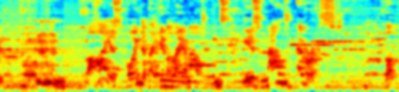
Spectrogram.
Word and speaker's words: Himalaya: Way I figure it, we're somewhere in the Himalayas Mountains. That's pronounced Himalaya. Himalayas?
